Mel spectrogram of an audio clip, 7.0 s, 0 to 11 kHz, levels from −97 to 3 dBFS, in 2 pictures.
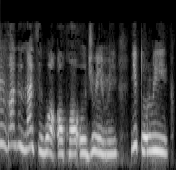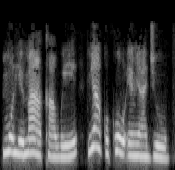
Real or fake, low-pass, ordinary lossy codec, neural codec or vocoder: fake; 7.2 kHz; MP3, 32 kbps; codec, 16 kHz, 1.1 kbps, Voila-Tokenizer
